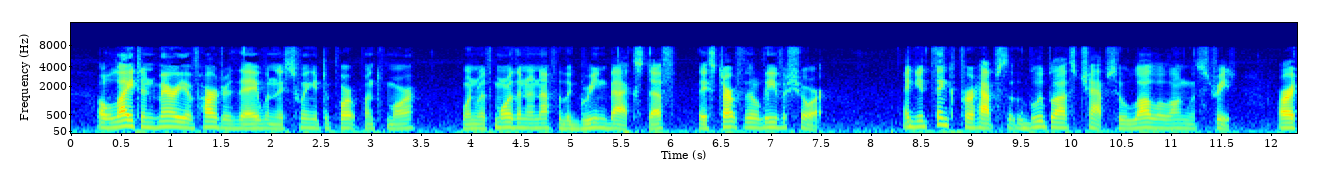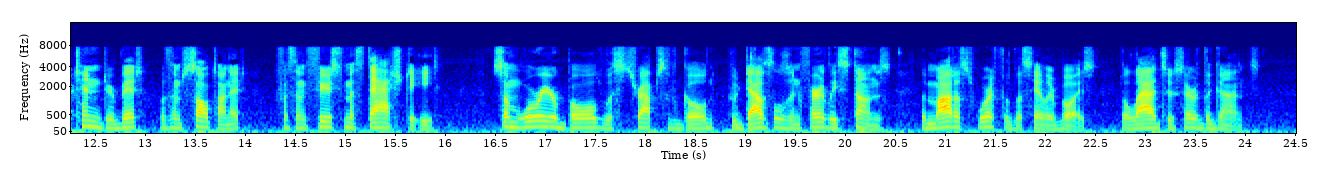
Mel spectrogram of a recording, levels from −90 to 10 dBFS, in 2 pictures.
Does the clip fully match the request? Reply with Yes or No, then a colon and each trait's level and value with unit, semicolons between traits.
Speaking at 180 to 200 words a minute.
Yes: average, 195 wpm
